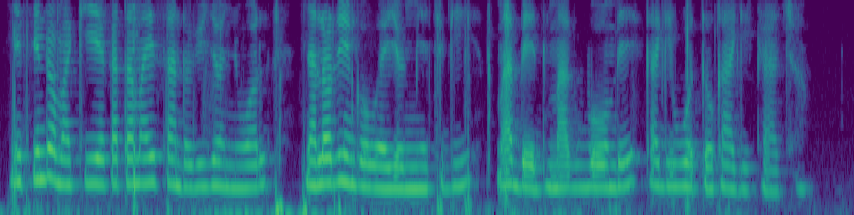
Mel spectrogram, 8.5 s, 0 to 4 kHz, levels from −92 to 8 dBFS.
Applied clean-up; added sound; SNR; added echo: neural mask model Resemble Enhance denoiser.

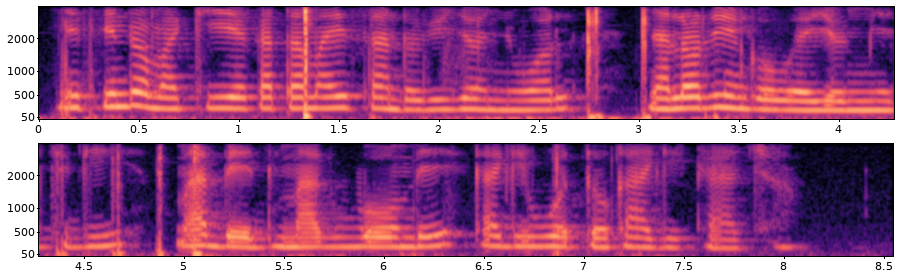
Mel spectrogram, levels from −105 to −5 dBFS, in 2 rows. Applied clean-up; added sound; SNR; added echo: none; Camera; 7 dB; none.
